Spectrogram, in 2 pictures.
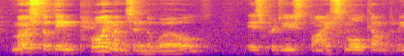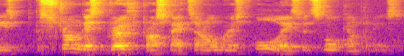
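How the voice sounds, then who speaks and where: A man with a British accent speaks at medium pitch with ordinary pitch variation, with audible room echo and noticeable background noise. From United Kingdom. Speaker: trade official, speaker at ceremony. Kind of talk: ceremony speech.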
